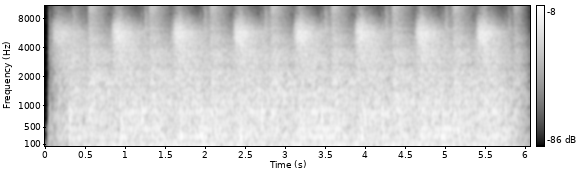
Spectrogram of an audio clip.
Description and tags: XERFAN DE OLIVA Ana Beatriz 2015 2016 Factory
THEME - A Night at the Asylum: sounds that drive you crazy
This sound was created based on a recording which contained sounds of scraping, tapping and footsteps. These individual sounds were identified at different points of the track, isolated and placed together to create this rhythmic piece. Their speed was decreased and reverb was added. This resuted in a mechanical, factory ambient sound
Typologie:
X: Continue Complexe
Masse: Groupe Nodal
Timbre harmonique: terne
Grain: rugueux
Allure: vibrato
Dynamique: abrpute et violent
Profil mélodique: scalaire
Profile de masse: site
engine, factory, hypnotic, industrial, machine, mechanical, steam, warehouse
